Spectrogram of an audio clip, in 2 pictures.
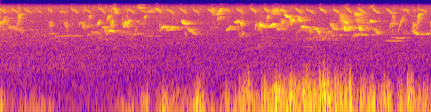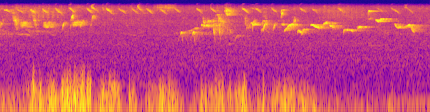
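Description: Nightingale singing: quick runs of short, varied high notes and trills, thinning out for a few seconds in the middle and picking up again near the end. A low rumbling noise on the microphone, loudest through the middle, runs under the song.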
